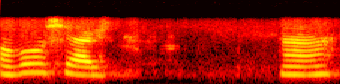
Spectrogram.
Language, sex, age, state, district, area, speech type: Dogri, female, 18-30, Jammu and Kashmir, Reasi, rural, conversation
